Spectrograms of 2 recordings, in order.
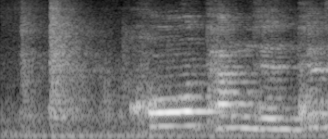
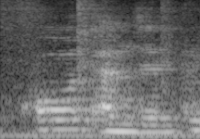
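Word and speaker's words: cotangent: COT 세타라고 쓰고 뭐라고 읽을까요? 코탄젠트 세타라고 읽어요. 코탄젠트 세타. 그렇죠?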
